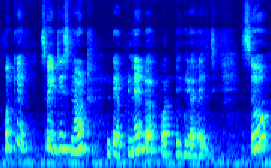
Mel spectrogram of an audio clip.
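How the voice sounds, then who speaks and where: A woman with an Indian English accent teaches grammar at an unhurried pace, her high voice rising and falling a lot. She spells words out letter by letter. The mic sits away from her in an echoey room with a faint hum behind. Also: very animated, gravelly, a little mellow. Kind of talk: grammar lesson for children. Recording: roomy, distant mic, faint background hum.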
